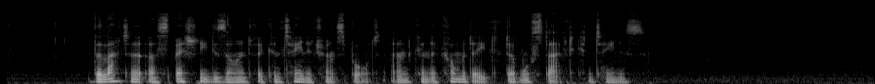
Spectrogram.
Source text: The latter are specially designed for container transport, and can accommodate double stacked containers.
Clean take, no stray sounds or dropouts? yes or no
yes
